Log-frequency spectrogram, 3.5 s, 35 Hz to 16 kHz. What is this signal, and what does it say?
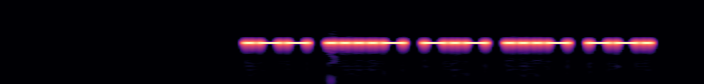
Morse code, heard as a keyed tone, about 36 wpm, 700 Hz. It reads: W4KVG
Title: USA Call Signs - 4x Character Spacing - 35wpm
